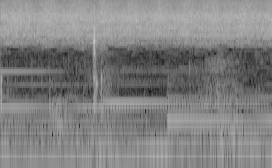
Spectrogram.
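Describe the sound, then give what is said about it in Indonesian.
A dense, steady chorus of crickets chirping outdoors in the Yonghe city forest, forming a continuous high-pitched shimmer with a faint low hum beneath and a single brief tap partway through. “cuitan jangkrik-jangkrik di tengah hutan kota Yonghe.”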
